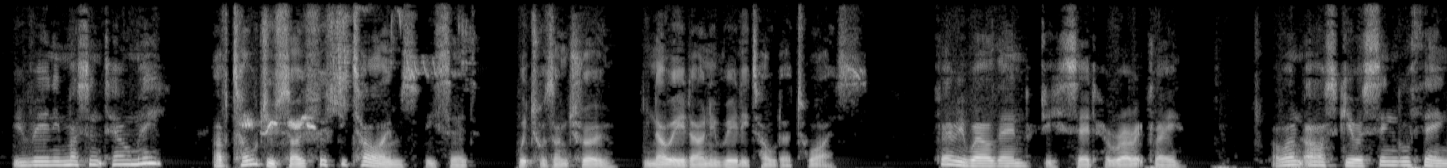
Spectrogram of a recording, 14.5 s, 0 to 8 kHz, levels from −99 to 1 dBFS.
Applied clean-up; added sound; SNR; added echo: classical method spectral subtraction.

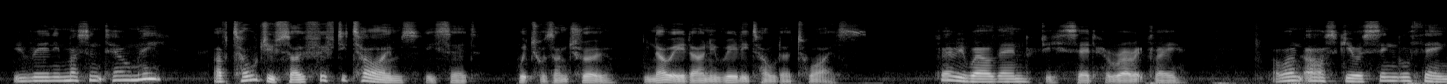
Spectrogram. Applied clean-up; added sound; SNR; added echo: none; none; none; none.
